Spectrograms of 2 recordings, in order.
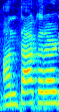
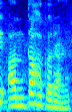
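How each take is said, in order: First: अंताकरण with long "taa", no h; visarga left out. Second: अंतःकरण with an audible h after "anta"; visarga sounded. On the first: Teacher citing the error, अंताकरण without visarga. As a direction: say अंताकरण smoothly without the breath after "ta". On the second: Teacher correcting the error, अंतःकरण with clear h. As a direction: say "antah-karan" for अंतःकरण. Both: Shown as a demonstration. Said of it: "नहीं बल्कि".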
